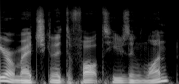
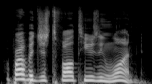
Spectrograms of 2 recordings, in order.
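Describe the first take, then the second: First: Said in the usual way. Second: Much higher and fast, a quick resigned quip; mock self-answer. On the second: Shown as a demonstration. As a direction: toss the answer off high and quick. Answers his own question, mocking.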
